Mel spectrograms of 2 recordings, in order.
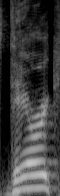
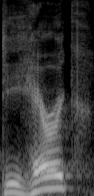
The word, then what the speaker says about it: Derek: And he's told us multiple times throughout the entire year that it is Derek, not D. Herrick, because who the hell is pronounced D. Herrick?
